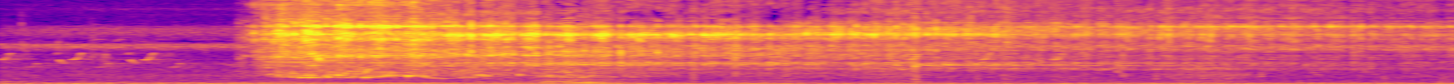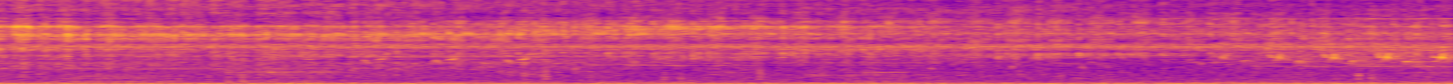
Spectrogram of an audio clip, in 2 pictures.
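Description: Clockwork wind-up motor of a wooden toy boat whirring as it drives the propeller through the water. It starts suddenly about a second in as the boat is let go, then fades slowly as the boat runs away.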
